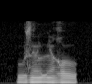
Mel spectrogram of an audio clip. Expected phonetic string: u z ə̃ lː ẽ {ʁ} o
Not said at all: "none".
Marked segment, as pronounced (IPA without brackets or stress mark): ʁ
